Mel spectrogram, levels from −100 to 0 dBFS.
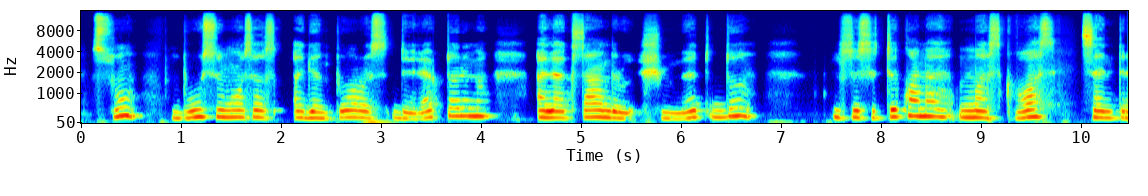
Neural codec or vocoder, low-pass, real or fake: autoencoder, 48 kHz, 32 numbers a frame, DAC-VAE, trained on Japanese speech; 14.4 kHz; fake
